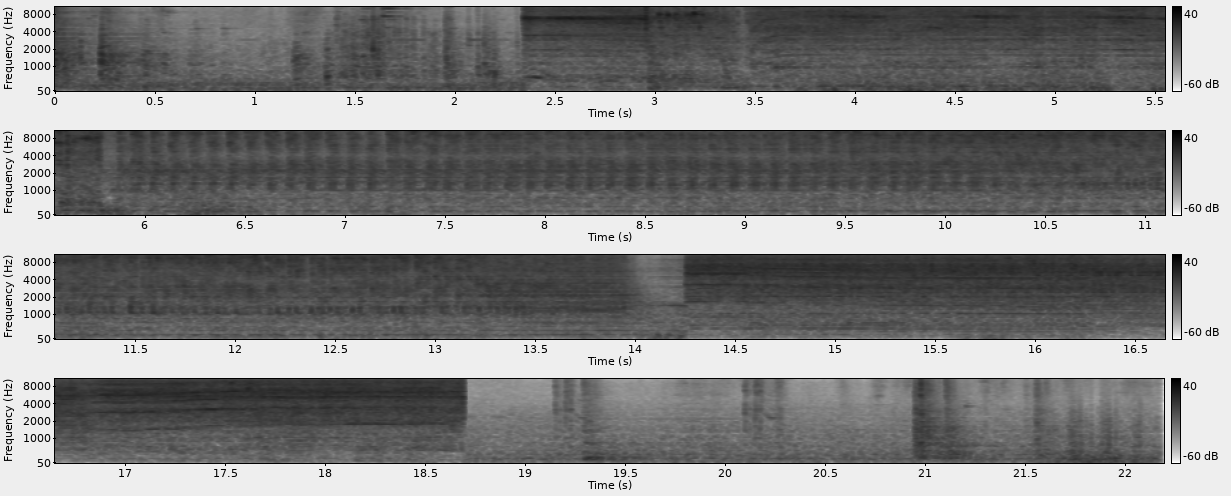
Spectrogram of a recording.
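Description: Power drill drilling into the bottom of a copper steeple finial. It runs steadily from about two seconds in, breaks off for a moment about two-thirds through, then runs again with its pitch wavering before cutting off suddenly near the end.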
